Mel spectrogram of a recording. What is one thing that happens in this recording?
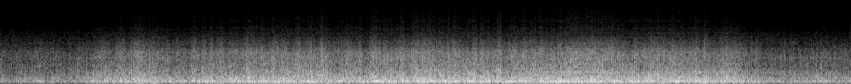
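Flames roar with a deep, steady rumble.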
